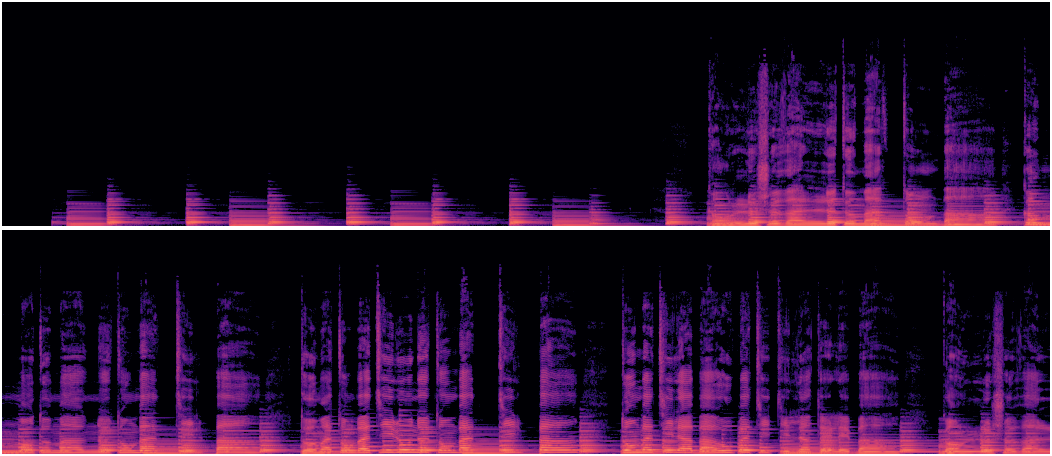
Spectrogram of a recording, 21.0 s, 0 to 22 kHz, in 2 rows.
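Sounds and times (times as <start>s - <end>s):
piano accompaniment to a canon: 0.5s - 20.9s
person singing: 6.9s - 20.9s.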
